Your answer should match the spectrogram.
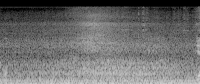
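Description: A semi-truck pulling a trailer drives past close by, its noise swelling and then fading over a couple of seconds. It is heard from inside a parked truck's cab over a steady low hum.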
